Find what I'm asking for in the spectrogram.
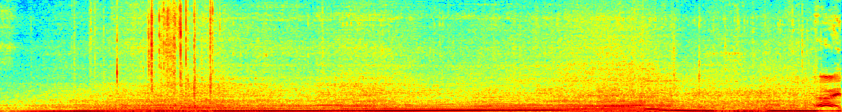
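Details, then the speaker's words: VVT-i engine, warmed to operating temperature, making a full-throttle pull on a test drive. It pulls well with a rising note, but the VVT-i never kicks in and there is no switchover burp; the cause is unknown. "right vvti definitely did not kick in she moves all right through the Rev range though but we did not get our vvti"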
